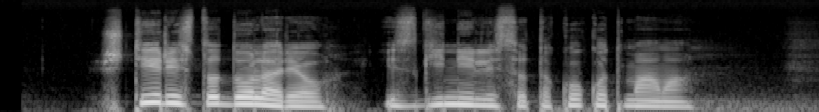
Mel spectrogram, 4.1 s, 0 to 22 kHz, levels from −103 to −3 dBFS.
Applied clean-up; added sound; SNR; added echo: none; none; none; none.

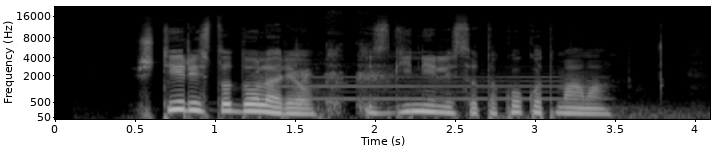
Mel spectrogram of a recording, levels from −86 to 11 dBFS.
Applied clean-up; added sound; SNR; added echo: none; Cough + Trumpet; 19 dB; none.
